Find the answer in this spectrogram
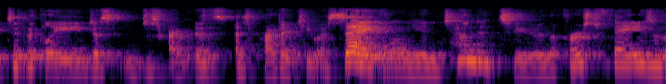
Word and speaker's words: Project US@: possible the approach that we're taking oh it's pronounced project usa not project u.s act i know there's a little bit of confusion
